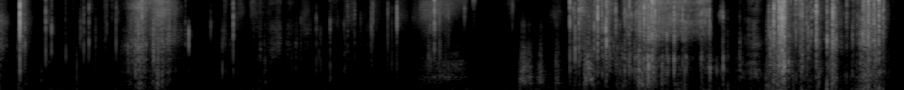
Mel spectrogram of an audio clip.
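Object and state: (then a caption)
Wax paper sheet crinkling. A thin printed wax paper sheet resting on a cutting mat is folded, pressed and lifted with fingertips. It gives bright, dry crinkling and short tearing-like rustles in several bursts, separated by quiet pauses.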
